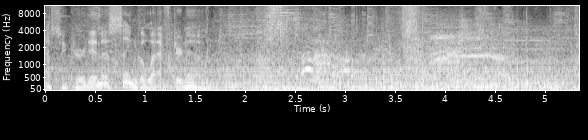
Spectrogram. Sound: screams

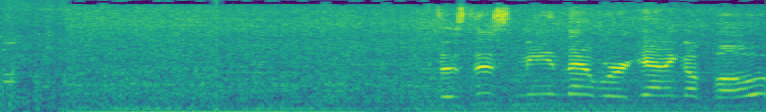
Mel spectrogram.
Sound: boat engine revving

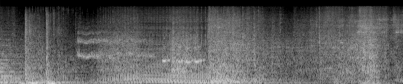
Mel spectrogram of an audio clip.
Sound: tires screeching

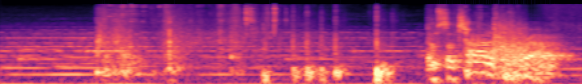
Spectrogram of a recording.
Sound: bag rustling

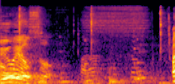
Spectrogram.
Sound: blowing

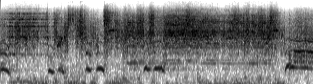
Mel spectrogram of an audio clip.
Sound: train horn blares; screaming

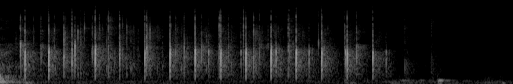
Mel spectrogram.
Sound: applause

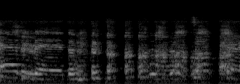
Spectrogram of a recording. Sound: laughter

